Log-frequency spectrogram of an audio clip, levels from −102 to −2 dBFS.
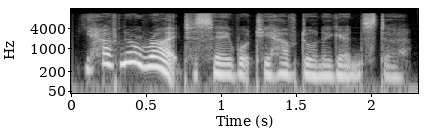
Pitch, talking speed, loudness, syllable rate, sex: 205 Hz, 310 wpm, -18 LUFS, 6.0 syllables/s, female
